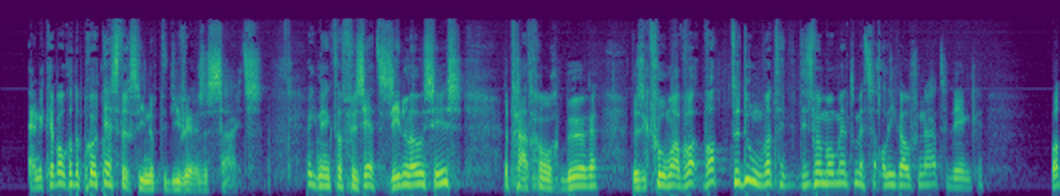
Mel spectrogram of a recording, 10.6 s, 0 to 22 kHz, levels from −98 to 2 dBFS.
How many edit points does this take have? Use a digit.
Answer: 2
